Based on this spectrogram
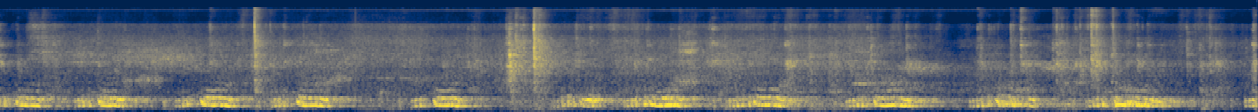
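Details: Small-breed Shiraz domestic pigeon, said to call very well, gives deep, throaty coos in a steady rolling series, indoors.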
